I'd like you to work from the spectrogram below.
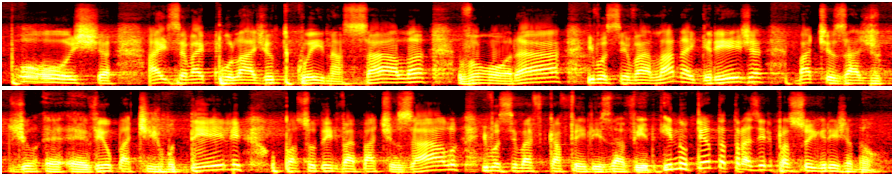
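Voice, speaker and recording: A man's voice: medium pitch, fairly quick, few pauses. A man with a Brazilian Portuguese accent, a pastor preaching a sermon who acts out bits of dialogue along the way. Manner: animated preaching with acted-out dialogue.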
